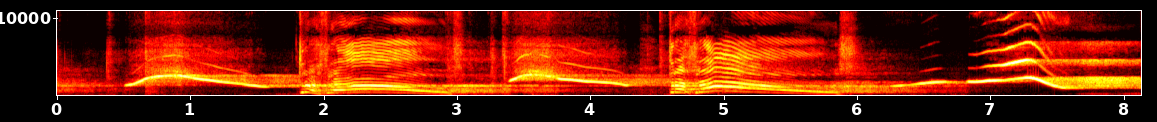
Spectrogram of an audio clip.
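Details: A captive Nias hill myna that mimics human speech and greetings gives loud, clear whistles that swoop up and then slide down, with harsher rasping notes between them, in a small indoor room.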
